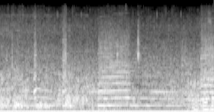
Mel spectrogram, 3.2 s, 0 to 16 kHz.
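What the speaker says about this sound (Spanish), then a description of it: "Madre mía, cómo está lloviendo." Rain falls in the racing video game Project CARS during an LMP1 race, a steady wet hiss that runs alongside the continuous whine of the car's engine, with no talking.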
